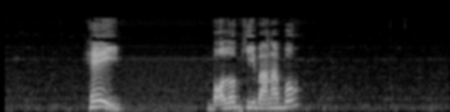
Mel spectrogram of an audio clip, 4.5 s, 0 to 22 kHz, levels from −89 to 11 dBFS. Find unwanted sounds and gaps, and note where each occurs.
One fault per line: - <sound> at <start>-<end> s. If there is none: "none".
none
